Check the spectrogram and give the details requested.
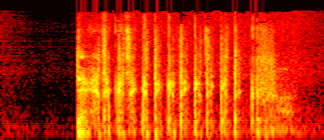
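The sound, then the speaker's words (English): A quick burst of typing on a computer keyboard, roughly a dozen crisp keystrokes in fast succession, ending in a short rattling flurry, with no voices. “Keyboard, you know, trying to do two things at the same time.”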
